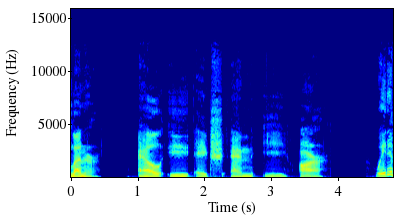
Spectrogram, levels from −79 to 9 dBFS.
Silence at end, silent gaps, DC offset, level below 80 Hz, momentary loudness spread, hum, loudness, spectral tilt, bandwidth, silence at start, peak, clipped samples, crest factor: 0 s; 0.48-0.79 s, 3.93-4.38 s; under 0.1%; -46 dBFS; 11 LU; none; -28 LUFS; -6 dB/octave; 12.5 kHz; 0 s; -8 dBFS; under 0.1%; 20 dB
